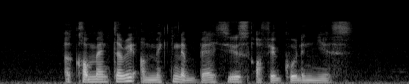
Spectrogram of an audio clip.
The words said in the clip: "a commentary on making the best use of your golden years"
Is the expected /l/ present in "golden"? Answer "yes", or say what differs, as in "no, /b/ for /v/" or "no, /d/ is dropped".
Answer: no, /l/ is dropped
